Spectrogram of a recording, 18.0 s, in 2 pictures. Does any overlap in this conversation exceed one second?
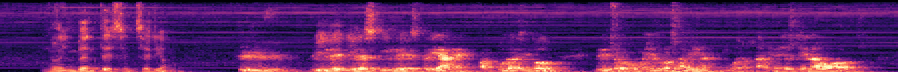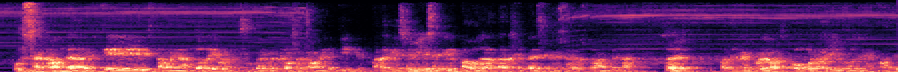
No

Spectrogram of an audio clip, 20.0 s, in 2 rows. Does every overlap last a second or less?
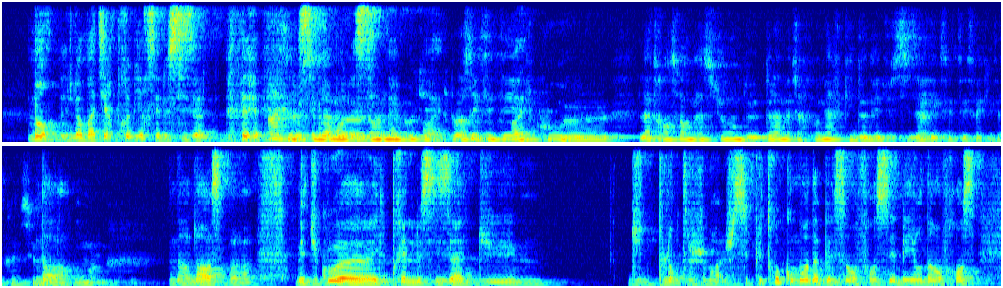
No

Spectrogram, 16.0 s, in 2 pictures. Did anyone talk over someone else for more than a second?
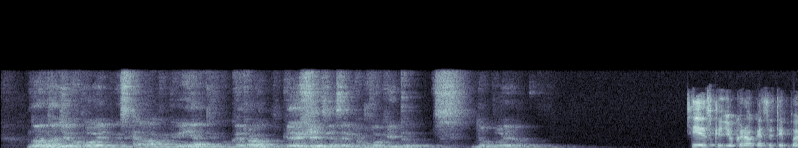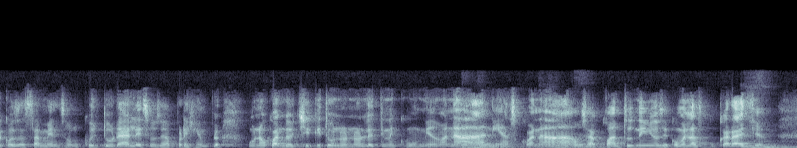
No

